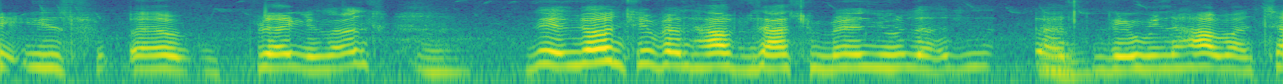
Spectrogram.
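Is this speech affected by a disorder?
Yes: cerebral palsy; from birth.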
